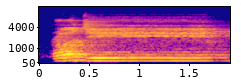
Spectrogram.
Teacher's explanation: di huruf mim tetap ada gunnahnya sedikit, tidak kemudian dihilangkan.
